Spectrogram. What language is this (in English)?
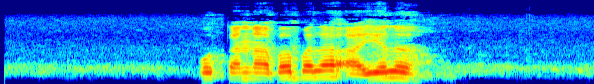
Ewondo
